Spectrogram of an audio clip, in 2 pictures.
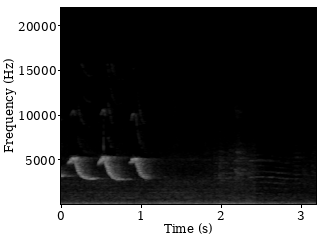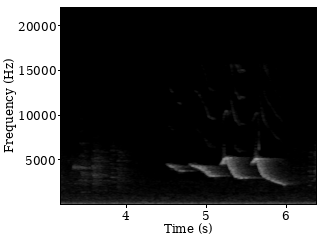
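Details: Training song of a captive rufous-collared sparrow: three fast down-slurred whistles open, faint chirps follow in a quiet pause, then a longer phrase of rising and falling slurred notes returns.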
